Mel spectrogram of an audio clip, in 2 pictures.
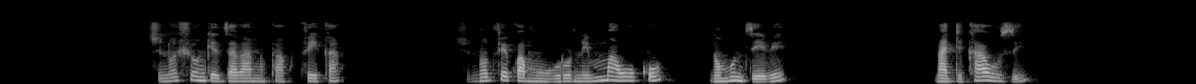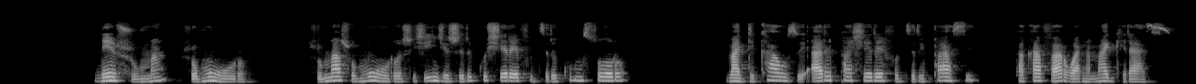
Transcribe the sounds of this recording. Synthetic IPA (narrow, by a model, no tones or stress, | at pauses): ʐ̥ino̞ʃo̞ŋɡe̞d͡zaʋan̤upaku̥p͡fe̞ːka | ʐ̥ino̞p͡fe̞kwamuɦuɾo̞ne̞mumao̞ko̞ | no̞munze̞ʋe̞ | madʱikʰauzi | ne̞ʐumaʐ̥o̞muɦuːɾo̞ | ʐ̥umaʐo̞muɦuɾo̞ʐiʒind͡ʒiʐiɾikuʃe̞ɾe̞fud͡ziɾikumuso̞ːɾo̞ | madʱikʰauzḭʔaɾipaʃe̞ɾe̞fud͡ziɾipasi | pakavʱarwanamaɡʱiraːzi̥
